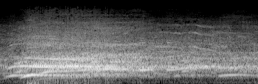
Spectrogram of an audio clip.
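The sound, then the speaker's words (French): A large crowd of Paris Saint-Germain football fans in Paris roars and chants together in celebration at the final whistle of a 2-1 win, loud, with overlapping shouts and sustained voices filling the whole stretch without a break. “Explosion de joie dans la capitale française au coup de sifflet final.”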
